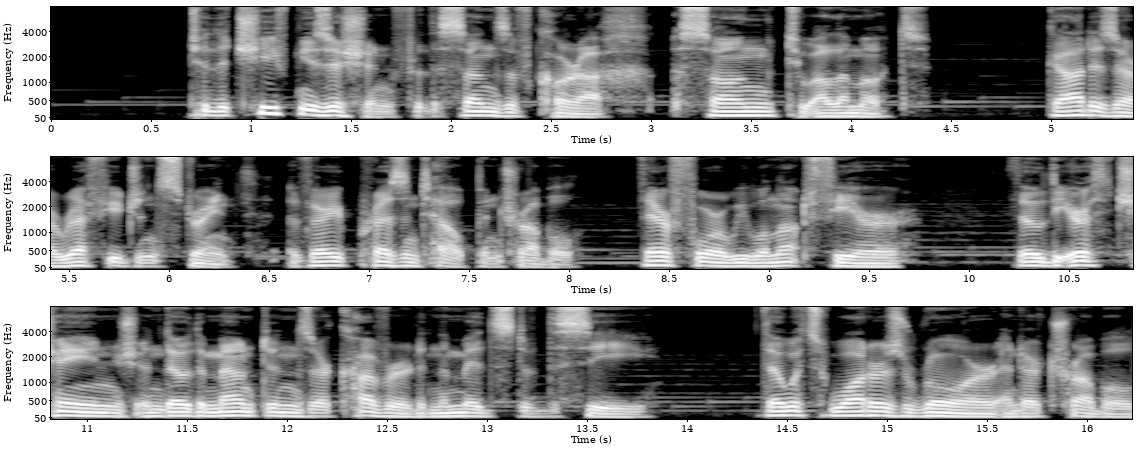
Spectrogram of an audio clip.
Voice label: poetry and prayer psalm english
